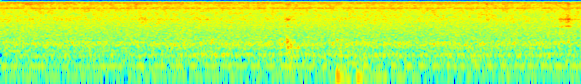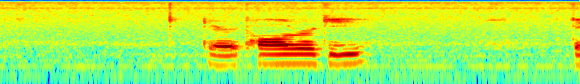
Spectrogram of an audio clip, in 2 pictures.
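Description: Cards slide and flick softly against one another.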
